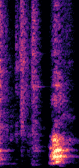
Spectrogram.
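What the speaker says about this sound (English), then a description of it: "I'm just gonna sort the dog out." A dog barks indoors, a short run of quick, close barks with one louder, fuller bark after a brief pause.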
